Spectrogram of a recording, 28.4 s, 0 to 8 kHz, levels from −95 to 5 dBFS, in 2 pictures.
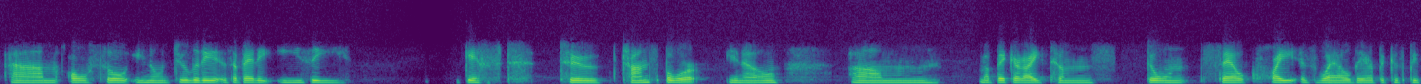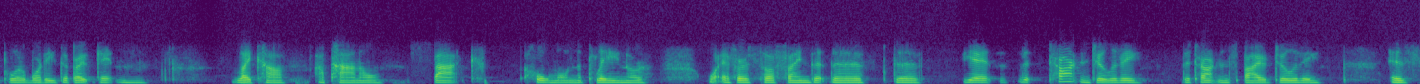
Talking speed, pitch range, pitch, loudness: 120 wpm, 170-185 Hz, 175 Hz, -20 LUFS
